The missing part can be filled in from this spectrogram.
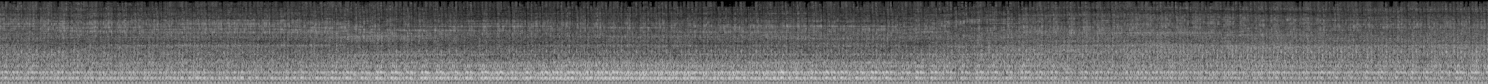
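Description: A diesel idling with a steady, fast metallic rattle riding on the clatter: a loose timing chain. Cause suspected, not confirmed.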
